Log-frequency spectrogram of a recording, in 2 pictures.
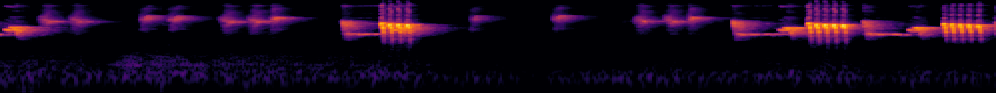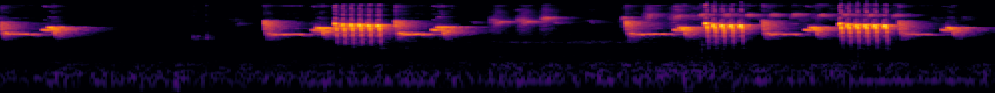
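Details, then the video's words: Unfinished song of a young bar-winged prinia: a long series of high thin notes building into loud phrases of whistles and buzzy trills, repeated in several bursts with short silent gaps. "suara burung ciblek belum jadi"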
